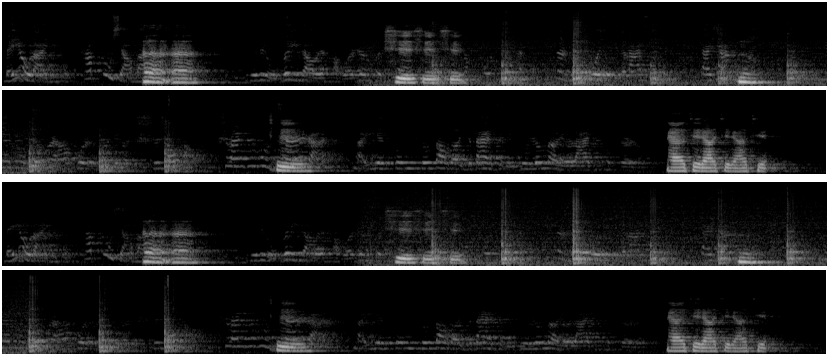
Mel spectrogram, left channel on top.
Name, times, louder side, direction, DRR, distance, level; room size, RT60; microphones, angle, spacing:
voice 1, 0.0-1.9 2.4-4.3 4.6-5.3 5.5-6.7 7.0-7.6 8.0-14.7 15.2-15.6, left 3 dB, 75° left, 1 dB, 2.3 m, -47 dB
voice 2, 1.4-2.0 3.8-4.6 7.3-7.6 11.0-11.3 14.9-15.9, left 3 dB, 25° left, 9 dB, 0.3 m, -27 dB
sound 1, 3.5-8.7, right 2 dB, 80° right, 1.6 m, -51 dB
sound 2, 4.3-4.5 5.0-5.2 5.7-5.9 6.5-6.6 7.2-7.3 7.8-8.0 8.5-8.7 9.2-9.4 9.9-10.0, right 3 dB, 55° right, 1.0 m, -35 dB
14.5 x 7.2 x 6.2 m, 1.0 s
head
